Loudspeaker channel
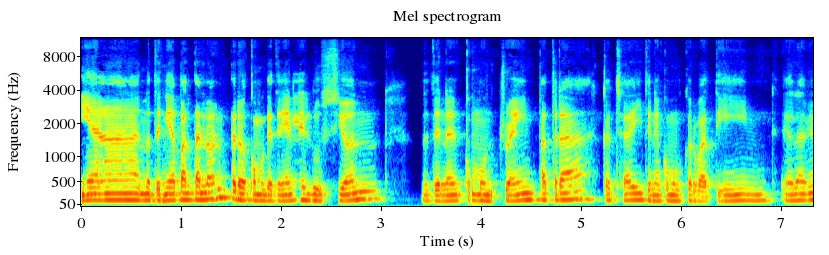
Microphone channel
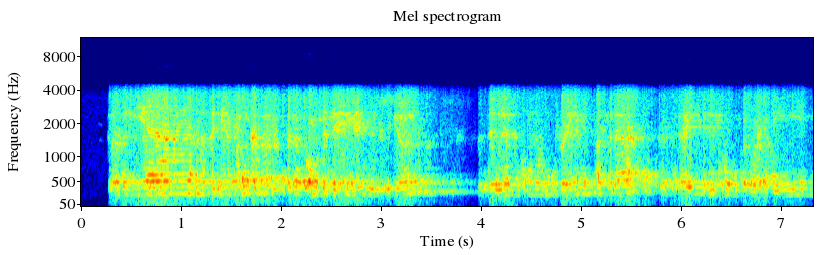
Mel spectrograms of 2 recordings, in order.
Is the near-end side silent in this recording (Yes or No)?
Yes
